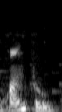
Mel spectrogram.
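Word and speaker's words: Huangpu: was called wah wah and that's a dialect I mean that's how it was written originally but it's actually Wang poo they in Mandarin I finally found out how to say it in Mandarin and so one pool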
